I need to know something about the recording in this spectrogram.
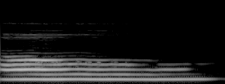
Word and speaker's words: ㄡ: ㄡ 的發音需要在最後加上一個 ㄨ 音 But the pronunciation of ㄡ requires a ㄨ sound at the end ㄡ ou ㄡ ou 再看第三組容易混淆的發音 ㄜ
